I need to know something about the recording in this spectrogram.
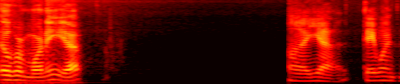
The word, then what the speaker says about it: Ilvermorny: parents went to uh how do you say over morning mom is that it uh she she says this is it's uh ilvermorny yeah uh yeah they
